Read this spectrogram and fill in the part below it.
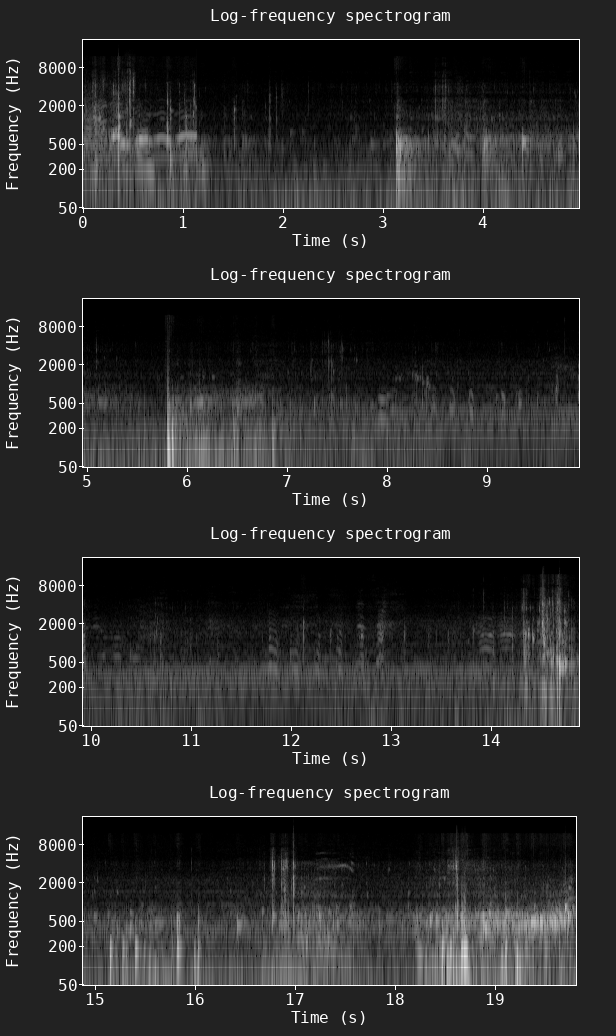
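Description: Bubbles gurgle underwater.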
